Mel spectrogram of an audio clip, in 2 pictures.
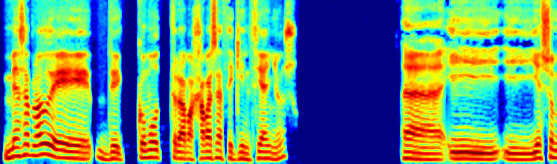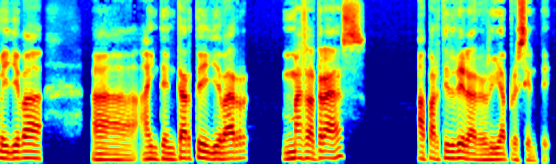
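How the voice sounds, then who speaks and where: A man interviews a guest in a dry recording with very little room sound. He speaks somewhat slowly in a mid-range voice, building his questions hesitantly. He often restarts a phrase and checks in as he goes. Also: mid-range voice, dark tone, no room sound. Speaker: interviewer, podcast host.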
